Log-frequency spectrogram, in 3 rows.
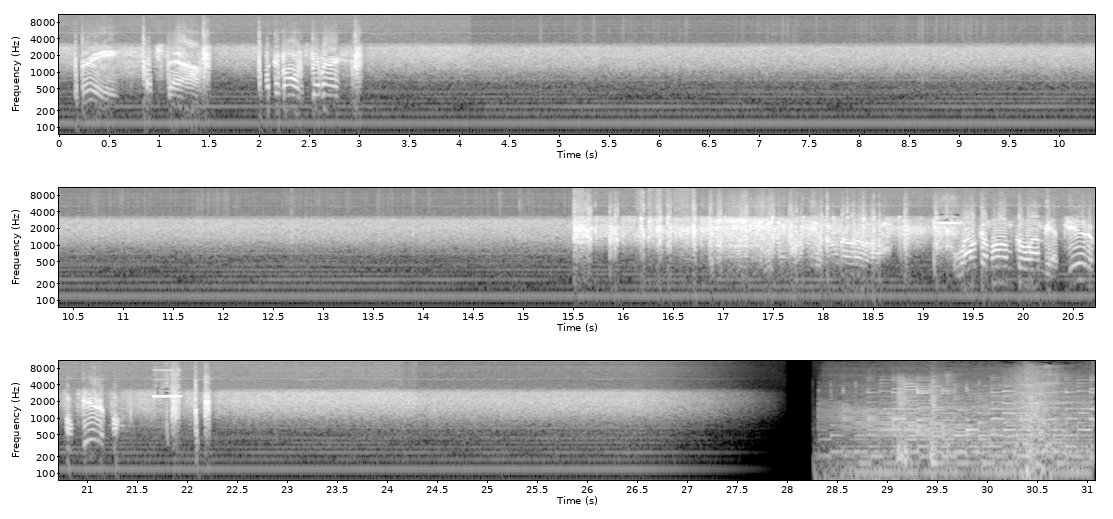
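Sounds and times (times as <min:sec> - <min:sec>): radio transmission with voices: 0:00.0 - 0:07.4, 0:10.8 - 0:26.7
radio channel hiss: 0:00.0 - 0:27.2.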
